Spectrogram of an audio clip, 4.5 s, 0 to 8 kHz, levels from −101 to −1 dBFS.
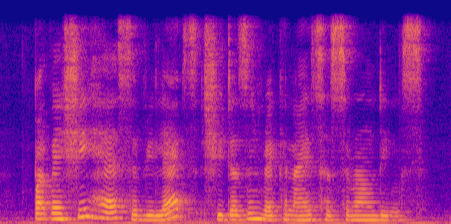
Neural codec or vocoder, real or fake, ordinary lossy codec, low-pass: none; real; none; 7.2 kHz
